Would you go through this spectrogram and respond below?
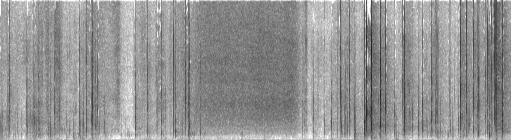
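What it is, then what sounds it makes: Paper bag being crinkled. Fingers tightly roll up a thin, empty white paper sandwich bag, producing dense, bright crinkles with no low end. Midway the crackling gives way to a smooth, steady rustle for about a second and a half, then sharper, louder crunches return until the end.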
